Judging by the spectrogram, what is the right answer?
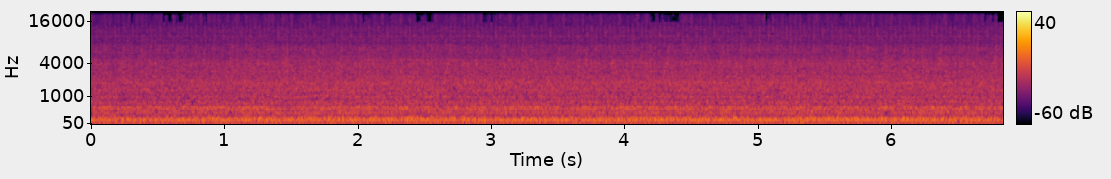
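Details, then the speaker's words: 2006 Ford KA MK1 after replacing faulty radiator fan assembly, engine idling warm: fan cuts in with an even, steady rush over a smooth idle, no rattle or scrape; normal cooling fan operation. "Now it's come on. So the fan's just coming on now."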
